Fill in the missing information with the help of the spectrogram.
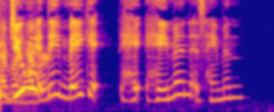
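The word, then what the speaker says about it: Haman: But I feel like Haymon is not how it would be pronounced in the Middle East. Definitely. Yeah. Yeah. Probably Hmon.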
